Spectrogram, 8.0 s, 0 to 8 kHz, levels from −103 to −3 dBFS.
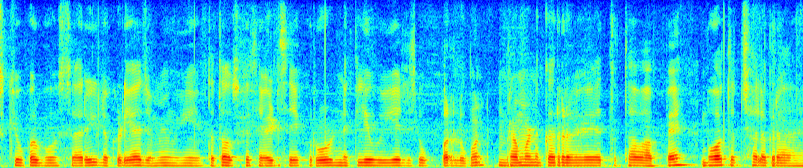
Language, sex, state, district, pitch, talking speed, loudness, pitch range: Hindi, male, Chhattisgarh, Bastar, 135 Hz, 240 wpm, -20 LUFS, 130-135 Hz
